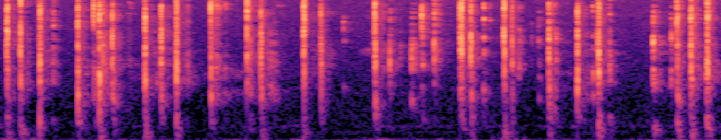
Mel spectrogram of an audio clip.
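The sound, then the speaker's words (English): Rapid typing on a computer keyboard, with fingers thumping the keys in many sharp, uneven clicks and clacks, some in quick bursts and others spaced by short pauses. “That's me thumping my keyboard.”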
